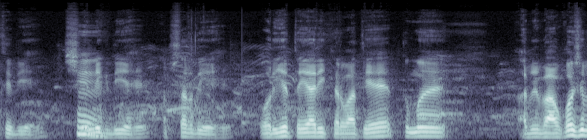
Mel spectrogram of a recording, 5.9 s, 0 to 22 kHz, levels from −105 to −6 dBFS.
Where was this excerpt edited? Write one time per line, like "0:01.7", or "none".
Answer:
none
